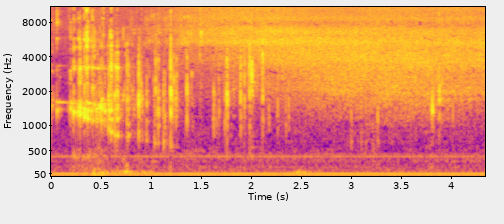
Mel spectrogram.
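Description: Liquid is poured into a glass to top up a drink. A brief gurgling splash in the first second and a half trails off into faint, sparse trickles over a quiet background.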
